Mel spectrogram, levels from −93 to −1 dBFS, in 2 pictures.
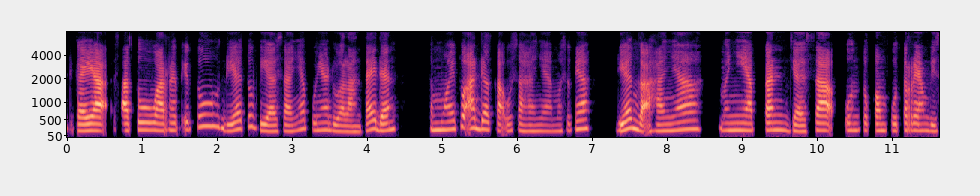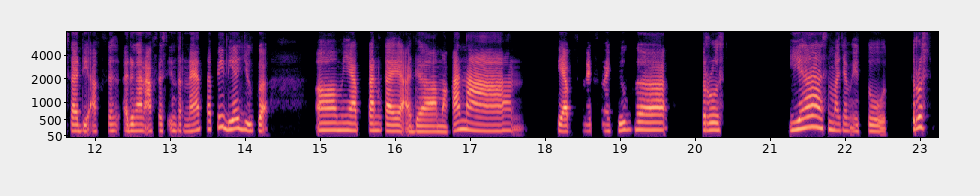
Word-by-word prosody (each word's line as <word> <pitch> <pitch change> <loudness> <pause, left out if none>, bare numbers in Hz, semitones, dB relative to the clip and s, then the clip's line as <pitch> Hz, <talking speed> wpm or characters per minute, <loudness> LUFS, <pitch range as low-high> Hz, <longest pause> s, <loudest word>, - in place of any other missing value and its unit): kayak 190 +1 +7
1 210 0 +2
warnet 200 +1 +2
itu 310 +9 -3
dia 220 0 0
tuh 310 +3 -5
biasanya 180 +3 -1
punya 205 -1 -4
2 180 -4 -2
lantai 160 +8 -1
dan, 205 +3 +2 0.5
semua 215 +1 +1
itu 240 - -13
ada 240 -4 +2
Kak - - -2
usahanya, 180 -2 -6
maksudnya 205 +8 -2 0.4
dia 200 +5 +5
nggak 235 -8 +4
hanya 215 +6 0 0.2
menyiapkan 205 0 0
jasa 185 +3 +3 0.2
untuk 200 0 -5
komputer 195 0 -2
yang 195 0 0
bisa 180 +1 0
diakses, 185 +1 -6
e - - -7
dengan 190 0 +1
akses 185 +1 -4
internet 185 +3 -3
tapi 235 +6 -3
dia 240 +3 +3
juga, 195 -4 0 0.7
eee, 205 0 +3
menyiapkan 200 -1 +1
kayak 180 -3 +3
ada 165 -1 +2
makanan, 195 +5 +1 0.4
siap 170 -3 +2
snack-snack 180 0 -10
juga, 215 +1 +3 0.5
terus 205 0 0 0.9
ya 275 +7 +4
semacam 200 -6 -5
itu 175 -1 -3 0.4
terus, 285 +3 +2
200 Hz, 120 wpm, -22 LUFS, 185-220 Hz, 0.9 s, kayak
